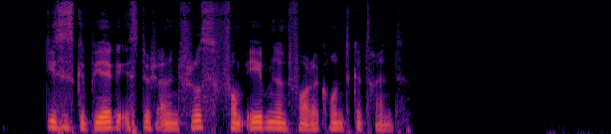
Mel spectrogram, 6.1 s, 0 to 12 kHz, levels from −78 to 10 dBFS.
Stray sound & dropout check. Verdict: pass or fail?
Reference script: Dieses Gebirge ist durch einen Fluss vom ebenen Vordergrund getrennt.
pass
